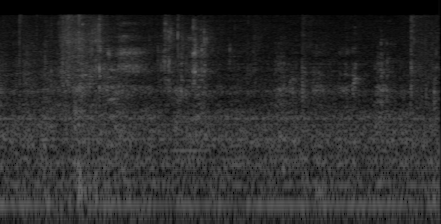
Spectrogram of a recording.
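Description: Faint chewing of a mouthful of cheese pizza, with scattered soft mouth clicks, over a low steady hum.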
